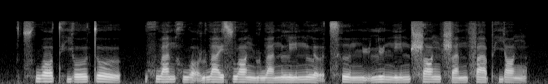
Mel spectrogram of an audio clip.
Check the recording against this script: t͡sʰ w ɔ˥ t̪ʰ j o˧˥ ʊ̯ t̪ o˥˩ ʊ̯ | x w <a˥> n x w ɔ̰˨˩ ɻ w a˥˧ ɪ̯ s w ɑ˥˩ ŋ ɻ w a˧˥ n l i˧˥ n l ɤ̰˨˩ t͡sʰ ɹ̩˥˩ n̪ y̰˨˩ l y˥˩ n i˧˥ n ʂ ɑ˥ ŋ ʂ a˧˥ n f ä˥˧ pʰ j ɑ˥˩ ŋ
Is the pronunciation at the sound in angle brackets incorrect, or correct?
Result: correct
